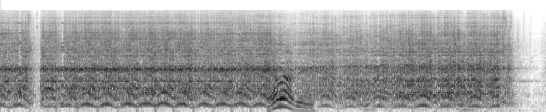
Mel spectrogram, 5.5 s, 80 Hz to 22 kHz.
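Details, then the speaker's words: 1955 Morris Oxford parked for 33 years, with no spark and the battery possibly connected backwards: starter cranks slowly at about three labored pulses a second without catching; the starter switch contacts overheat and smoke, and high resistance there is suspected. "Yeah, I think we may have to take these apart and clean them. It sounds like it's got like a high resistance going across them."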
